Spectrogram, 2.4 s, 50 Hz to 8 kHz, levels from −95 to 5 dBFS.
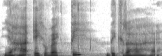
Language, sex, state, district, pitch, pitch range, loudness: Hindi, female, Jharkhand, Ranchi, 210 Hz, 195-225 Hz, -19 LUFS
